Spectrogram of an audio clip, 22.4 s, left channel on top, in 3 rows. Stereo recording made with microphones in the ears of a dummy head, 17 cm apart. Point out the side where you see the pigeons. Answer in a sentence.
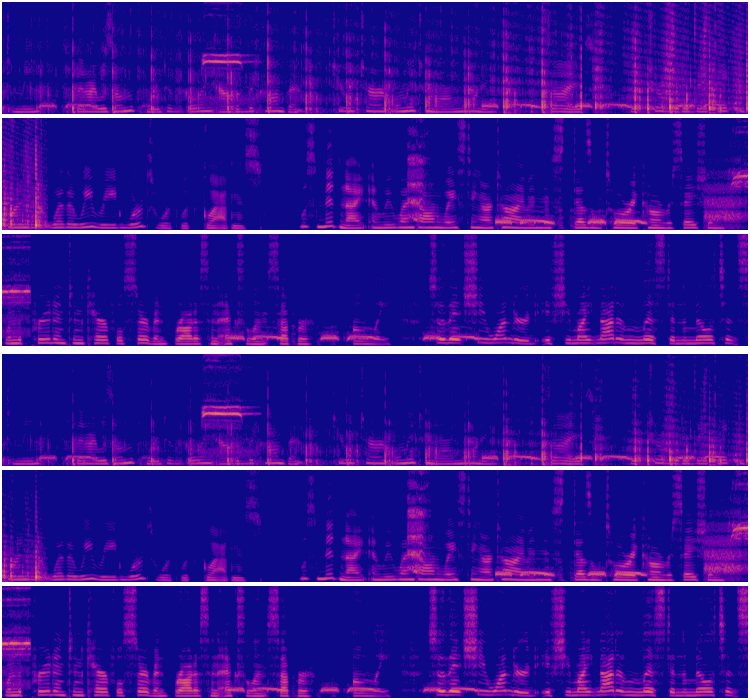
In this clip you hear the pigeons on the left.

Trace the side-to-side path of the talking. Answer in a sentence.
You can hear the talking move to the right.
